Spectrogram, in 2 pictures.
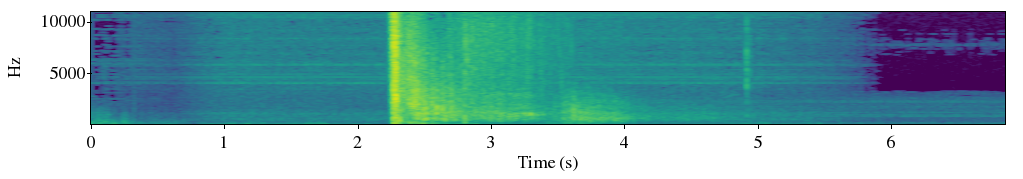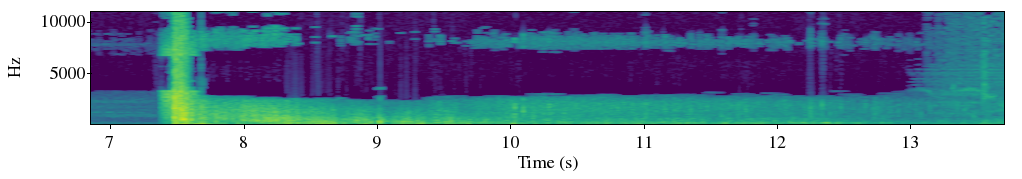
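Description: Two sharp, loud AR-15 rifle shots ring out outdoors about five seconds apart, each cracking suddenly and trailing into a lingering rumble and noise.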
